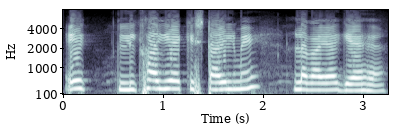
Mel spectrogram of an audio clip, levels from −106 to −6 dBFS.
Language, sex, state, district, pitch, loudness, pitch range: Hindi, female, Bihar, Patna, 255 Hz, -10 LUFS, 240-275 Hz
